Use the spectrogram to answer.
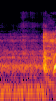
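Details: Adult female TV meteorologist starts coughing live on air during a weather report: quiet room tone, then two abrupt, harsh bursts close together, the start of a coughing spell.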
